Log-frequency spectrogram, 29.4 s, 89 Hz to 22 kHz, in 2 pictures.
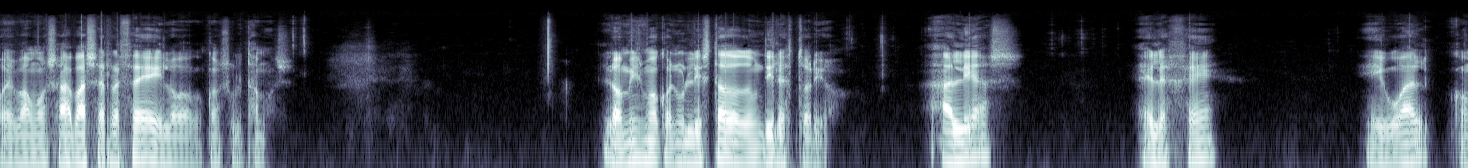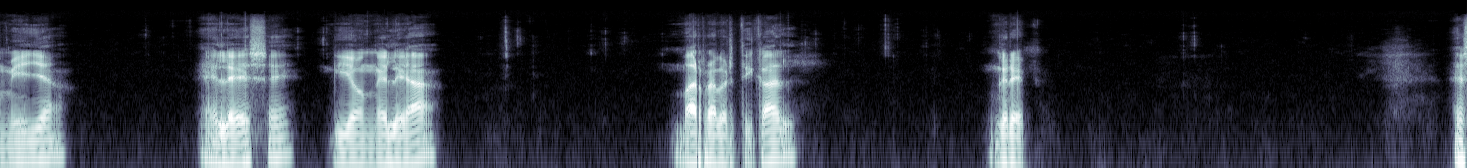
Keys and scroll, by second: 0.7-4.1 typing, 5.9 typing, 7.2 typing, 8.5-12.5 typing, 14.0 typing, 15.3-16.9 typing.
